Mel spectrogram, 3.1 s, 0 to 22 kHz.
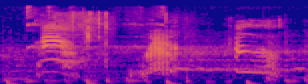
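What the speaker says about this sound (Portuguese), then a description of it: "Isso, mia que nem doido." Cat meowing repeatedly in the PlayStation 5 game Stray, several drawn-out meows with rising and falling pitch over a steady thudding background rhythm.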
